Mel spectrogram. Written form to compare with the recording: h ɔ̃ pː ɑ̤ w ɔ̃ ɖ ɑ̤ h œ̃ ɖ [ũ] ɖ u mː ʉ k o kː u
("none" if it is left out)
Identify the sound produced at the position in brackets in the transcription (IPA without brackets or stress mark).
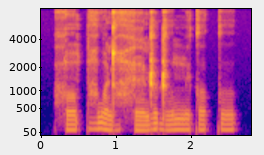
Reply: u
